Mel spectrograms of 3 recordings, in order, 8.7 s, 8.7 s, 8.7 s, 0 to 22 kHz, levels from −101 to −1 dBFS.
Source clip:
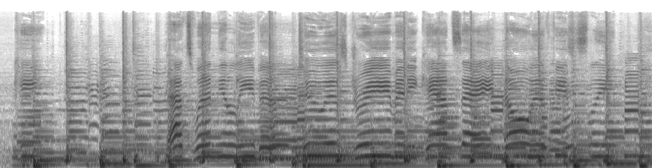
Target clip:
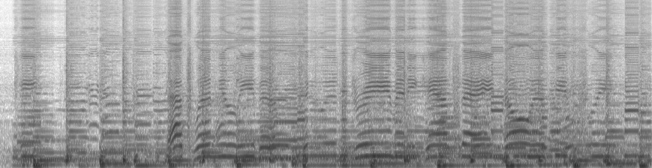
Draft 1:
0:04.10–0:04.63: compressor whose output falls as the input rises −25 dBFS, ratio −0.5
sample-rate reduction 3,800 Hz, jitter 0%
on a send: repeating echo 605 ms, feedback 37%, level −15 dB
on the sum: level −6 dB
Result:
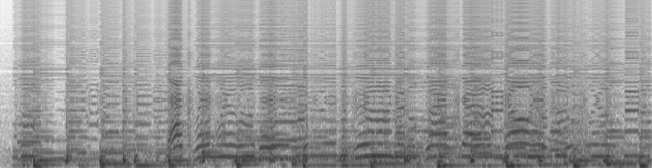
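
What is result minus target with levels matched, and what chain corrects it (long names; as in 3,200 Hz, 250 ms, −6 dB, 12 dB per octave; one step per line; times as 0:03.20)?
sample-rate reduction: distortion +4 dB
0:04.10–0:04.63: compressor whose output falls as the input rises −25 dBFS, ratio −0.5
sample-rate reduction 8,300 Hz, jitter 0%
on a send: repeating echo 605 ms, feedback 37%, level −15 dB
on the sum: level −6 dB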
